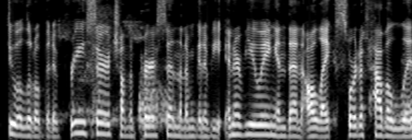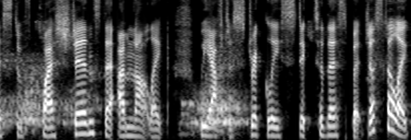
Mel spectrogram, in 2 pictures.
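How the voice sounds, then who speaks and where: A woman's voice: lowish voice, background noise. A woman hosting a podcast, chatting in an effusive, gushing way with lots of "like" fillers. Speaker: podcast host. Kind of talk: casual interview chat.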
